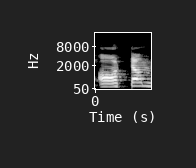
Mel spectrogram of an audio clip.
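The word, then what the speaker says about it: autumn: यहां देखिए ऑटम है। लास्ट में जो एन है ये साइलेंट है।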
